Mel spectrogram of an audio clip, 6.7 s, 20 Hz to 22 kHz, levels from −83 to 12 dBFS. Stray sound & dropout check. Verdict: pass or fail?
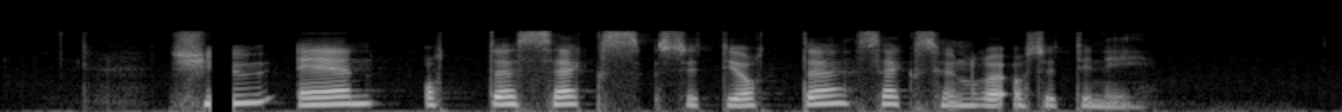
fail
